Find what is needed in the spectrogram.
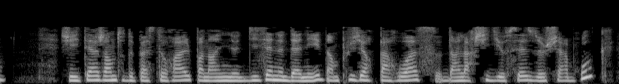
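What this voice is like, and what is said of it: French accent from France. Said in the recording (French): “je suis française, ça s'entend, mais avec mon accent exotique”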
